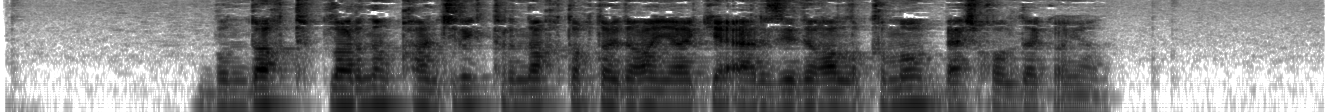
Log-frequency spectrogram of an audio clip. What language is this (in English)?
Uyghur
